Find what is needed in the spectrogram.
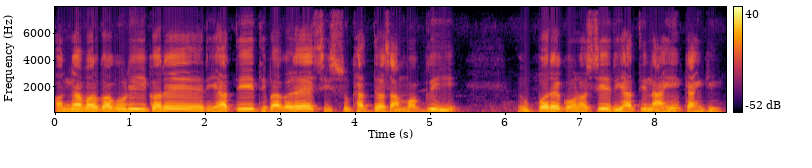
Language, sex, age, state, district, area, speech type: Odia, male, 18-30, Odisha, Kendujhar, urban, read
